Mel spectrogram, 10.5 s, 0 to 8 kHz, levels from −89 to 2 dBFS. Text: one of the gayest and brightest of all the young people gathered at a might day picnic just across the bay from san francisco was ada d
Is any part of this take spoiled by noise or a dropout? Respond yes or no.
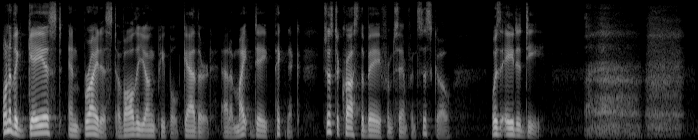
yes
